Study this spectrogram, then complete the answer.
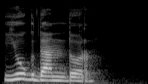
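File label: "югдандор", Komi, female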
